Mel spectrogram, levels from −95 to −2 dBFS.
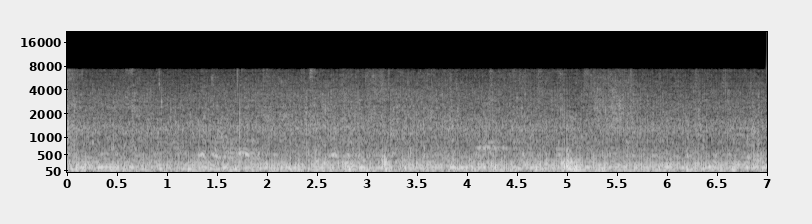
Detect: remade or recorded remade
